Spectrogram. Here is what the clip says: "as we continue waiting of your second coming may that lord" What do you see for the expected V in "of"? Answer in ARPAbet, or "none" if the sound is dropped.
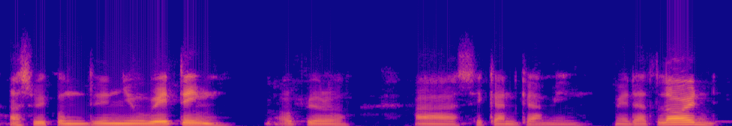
P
